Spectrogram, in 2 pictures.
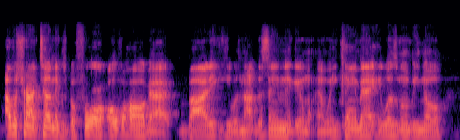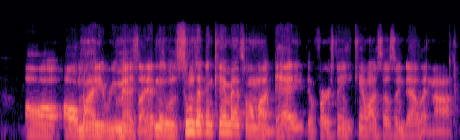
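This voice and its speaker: Fast-talking, blunt, slangy man. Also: medium pitch, a bit bright. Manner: blunt, slangy, swears freely. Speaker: podcast co-host. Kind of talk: casual chat.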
